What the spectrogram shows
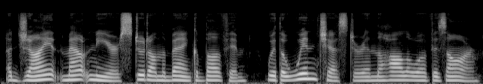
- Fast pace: Yes, fast, 225 wpm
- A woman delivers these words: Yes, female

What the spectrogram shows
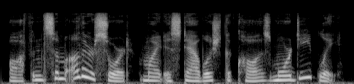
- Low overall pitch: No, high, 200 Hz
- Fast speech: No, average, 170 wpm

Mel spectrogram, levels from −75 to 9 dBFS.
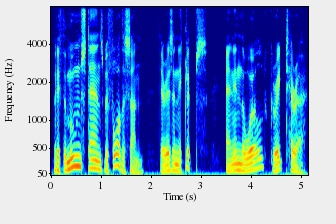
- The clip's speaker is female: No, male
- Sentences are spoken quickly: Yes, fast, 210 wpm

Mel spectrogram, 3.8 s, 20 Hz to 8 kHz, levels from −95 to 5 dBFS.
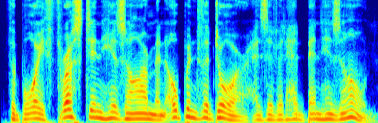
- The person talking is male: Yes, male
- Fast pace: Yes, fast, 270 wpm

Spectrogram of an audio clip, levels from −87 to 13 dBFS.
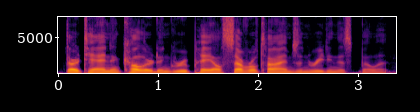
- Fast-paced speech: No, average, 195 wpm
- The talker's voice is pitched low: Yes, low, 120 Hz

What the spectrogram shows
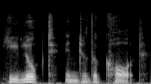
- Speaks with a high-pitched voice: No, low, 100 Hz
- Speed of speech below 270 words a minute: Yes, average, 200 wpm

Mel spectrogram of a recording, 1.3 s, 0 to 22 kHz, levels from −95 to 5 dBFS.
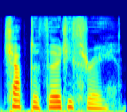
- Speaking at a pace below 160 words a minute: Yes, average, 140 wpm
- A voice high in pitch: No, medium, 180 Hz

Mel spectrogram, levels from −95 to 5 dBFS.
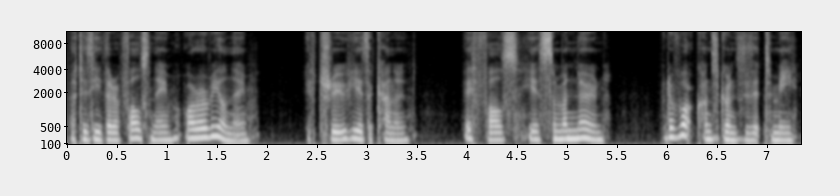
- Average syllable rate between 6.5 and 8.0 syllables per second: Yes, 6.6 syllables/s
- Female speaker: Yes, female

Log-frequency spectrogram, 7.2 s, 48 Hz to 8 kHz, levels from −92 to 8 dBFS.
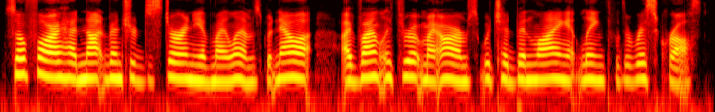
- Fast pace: Yes, fast, 245 wpm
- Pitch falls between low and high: No, high, 215 Hz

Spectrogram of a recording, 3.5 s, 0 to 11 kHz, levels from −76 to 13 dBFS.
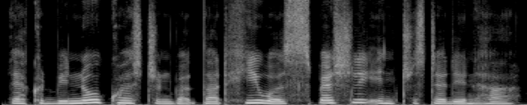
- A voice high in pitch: Yes, high, 230 Hz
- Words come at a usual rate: No, fast, 220 wpm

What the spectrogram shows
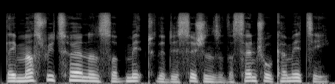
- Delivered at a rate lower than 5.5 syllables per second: No, 5.9 syllables/s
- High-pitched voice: No, medium, 140 Hz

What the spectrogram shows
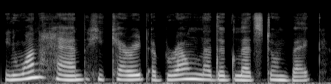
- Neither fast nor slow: Yes, average, 180 wpm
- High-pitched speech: Yes, high, 220 Hz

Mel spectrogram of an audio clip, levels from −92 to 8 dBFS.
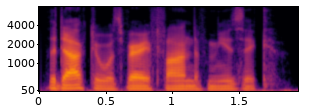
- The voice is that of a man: Yes, male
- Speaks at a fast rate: Yes, fast, 215 wpm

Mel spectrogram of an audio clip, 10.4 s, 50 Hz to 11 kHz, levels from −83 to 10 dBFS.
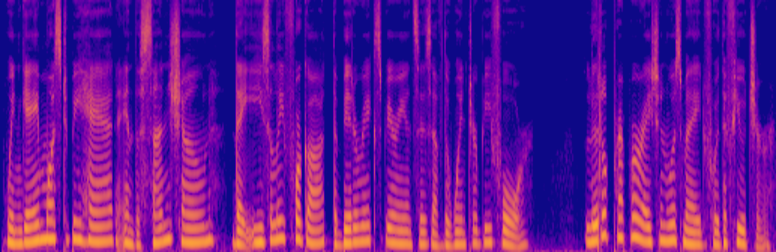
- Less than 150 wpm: No, average, 155 wpm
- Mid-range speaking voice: Yes, medium, 180 Hz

